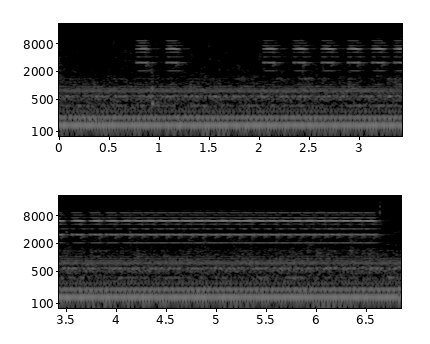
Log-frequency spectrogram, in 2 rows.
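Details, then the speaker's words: CO2 fractional laser firing from a skin-resurfacing/acne handpiece in point-by-point pattern: steady machine hum with rapid regular electronic pulses, about three per second; lowering the parameter makes shots faster. "So this is how this part works. So if we lower this parameter it will short more faster is the frequency."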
